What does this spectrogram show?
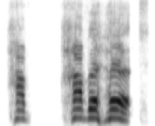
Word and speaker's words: Havertz: So it's Havertz without the H in Hertz.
